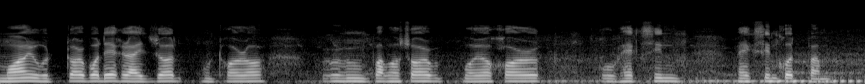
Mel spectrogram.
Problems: background sounds at intervals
